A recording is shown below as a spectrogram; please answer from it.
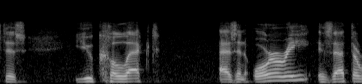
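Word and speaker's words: orrery: could correctly pronounce this you collect as an ory is that the right pronunciation I do collect ories and one of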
